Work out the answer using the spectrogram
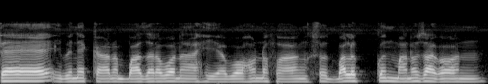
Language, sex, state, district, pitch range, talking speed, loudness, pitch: Chakma, male, Tripura, Unakoti, 135-145 Hz, 185 wpm, -16 LUFS, 140 Hz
